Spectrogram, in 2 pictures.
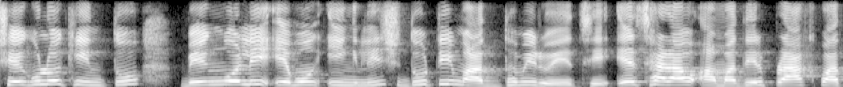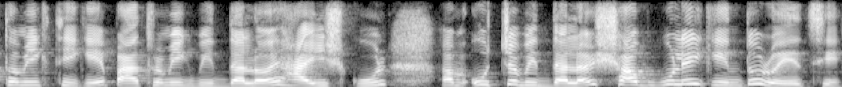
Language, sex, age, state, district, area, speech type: Bengali, female, 60+, West Bengal, Nadia, rural, spontaneous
